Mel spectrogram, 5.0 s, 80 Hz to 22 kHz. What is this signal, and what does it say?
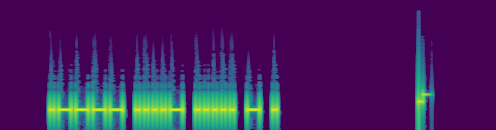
Morse code, heard as a keyed tone, about 27 wpm, 700 Hz. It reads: 145TE
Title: Five Challenging Letter-Number Combinations 28wpm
